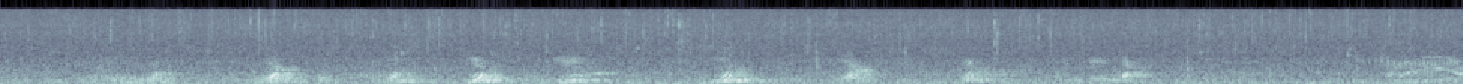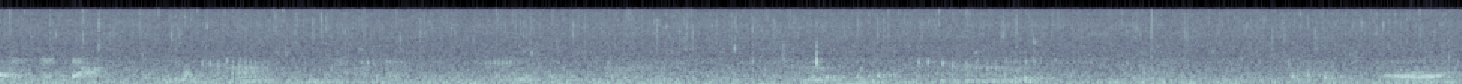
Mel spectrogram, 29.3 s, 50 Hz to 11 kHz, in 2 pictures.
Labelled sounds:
5.6	5.8	humpback whale, 0.78 to 1.2 kHz
14.2	14.6	humpback whale, 0.81 to 1.2 kHz
19.5	19.8	humpback whale, 0.78 to 1.0 kHz

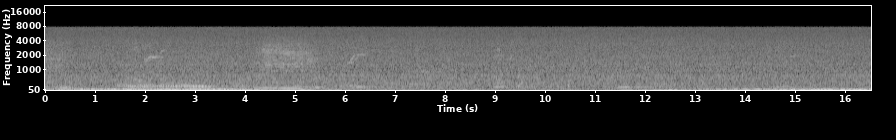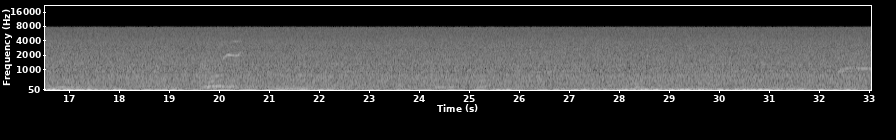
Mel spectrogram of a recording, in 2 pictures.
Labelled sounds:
2.0	2.4	humpback whale, 1.5 to 1.9 kHz
4.7	5.0	humpback whale, 2.0 to 2.4 kHz
6.1	6.4	humpback whale, 1.3 to 2.2 kHz
20.0	20.5	humpback whale, 1.6 to 2.3 kHz
32.4	33.0	humpback whale, 0.83 to 1.1 kHz

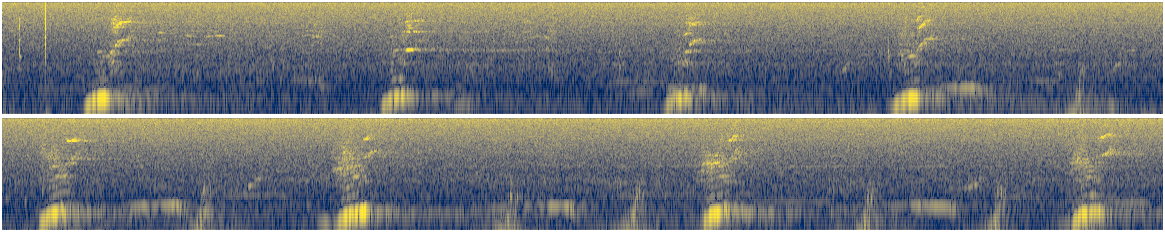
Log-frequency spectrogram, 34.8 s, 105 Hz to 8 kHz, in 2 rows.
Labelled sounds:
1.6	2.0	humpback whale, 1.4 to 3.9 kHz
3.0	3.4	humpback whale, 2.0 to 2.2 kHz
6.0	6.3	humpback whale, 1.2 to 4.1 kHz
10.3	10.6	humpback whale, 1.5 to 2.0 kHz
13.7	14.1	humpback whale, 1.2 to 2.1 kHz
18.4	18.7	humpback whale, 3.2 to 3.7 kHz
22.6	23.1	humpback whale, 1.1 to 2.4 kHz
27.8	28.2	humpback whale, 0.93 to 1.5 kHz
33.8	34.2	humpback whale, 1.8 to 4.4 kHz

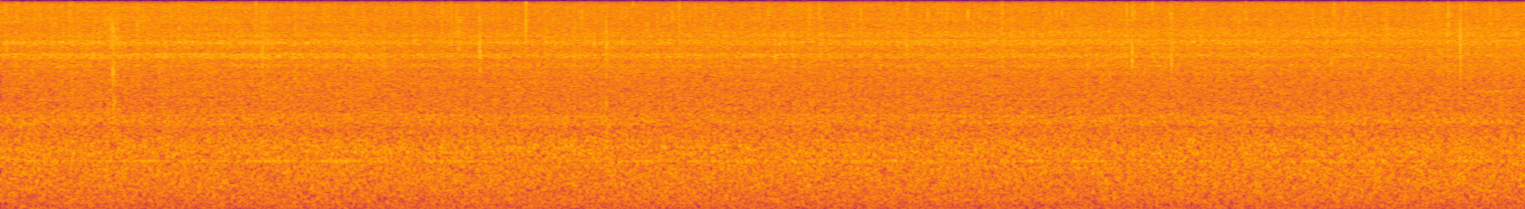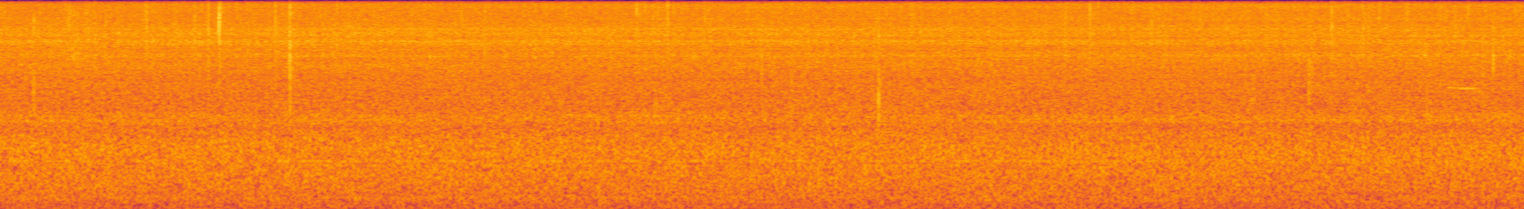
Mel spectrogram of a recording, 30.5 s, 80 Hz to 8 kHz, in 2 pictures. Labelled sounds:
29.7	30.0	killer whale, northern resident, A clan, 2.2 to 2.3 kHz

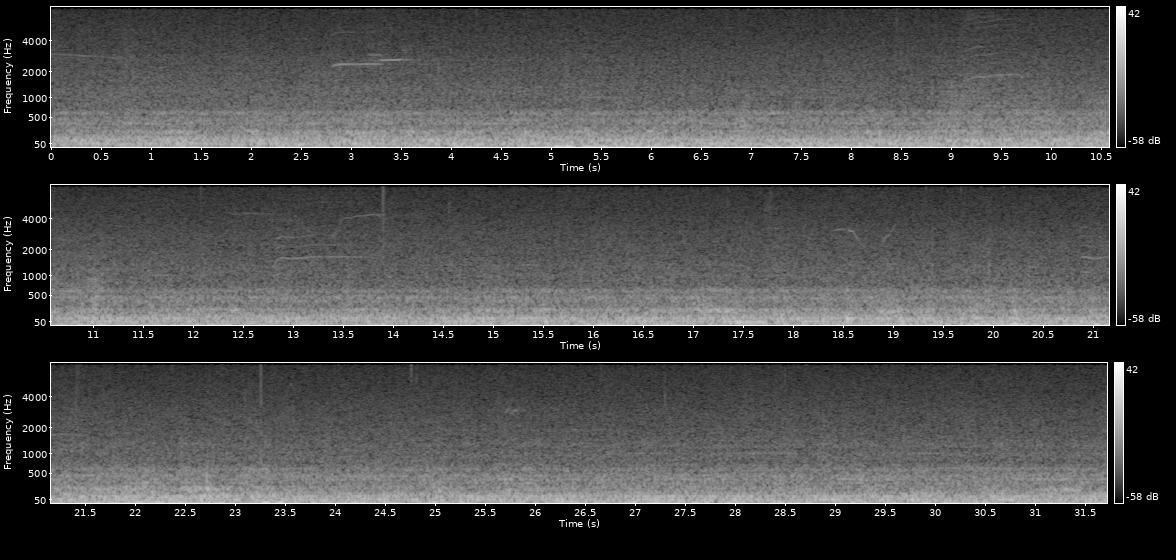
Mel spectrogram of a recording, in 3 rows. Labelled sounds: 2.7	3.6	killer whale, 1.7 to 3.7 kHz
12.7	13.5	killer whale, 1.4 to 3.3 kHz

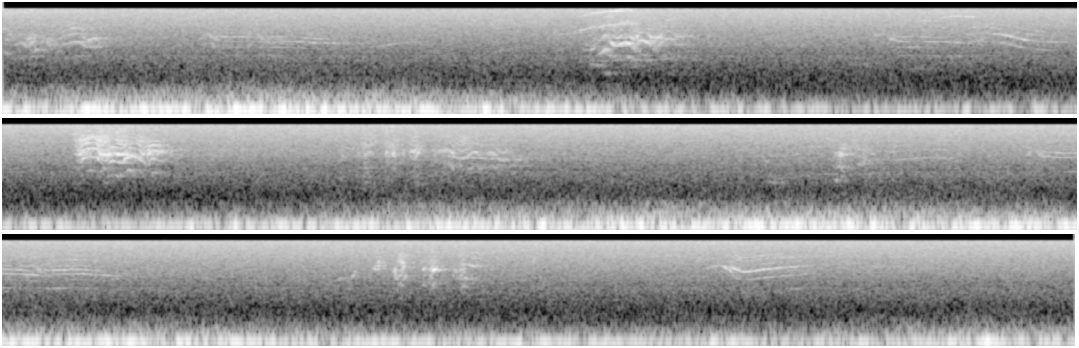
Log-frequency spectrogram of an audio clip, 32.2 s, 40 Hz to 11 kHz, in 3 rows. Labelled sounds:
0.2	1.0	killer whale, Bigg's (transient), 1.1 to 1.6 kHz
2.0	3.0	killer whale, Bigg's (transient), 1.4 to 2.2 kHz
5.6	6.8	killer whale, Bigg's (transient), 1.2 to 7.1 kHz
8.9	10.4	killer whale, Bigg's (transient), 1.1 to 5.4 kHz
11.5	12.4	killer whale, Bigg's (transient), 0.99 to 4.1 kHz
15.2	15.9	killer whale, Bigg's (transient), 0.83 to 2.0 kHz
19.7	22.7	killer whale, Bigg's (transient), 1.1 to 3.0 kHz
25.7	26.3	killer whale, Bigg's (transient), 1.6 to 2.5 kHz
28.5	29.6	killer whale, Bigg's (transient), 1.1 to 3.5 kHz

